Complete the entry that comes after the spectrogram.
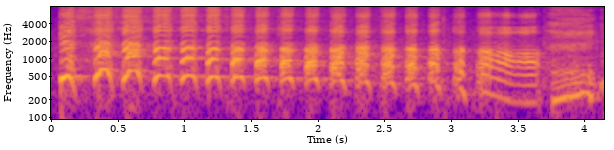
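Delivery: high villain laugh; mocking laugh. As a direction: laugh him off, scornfully. Pharaoh mocks Moses.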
